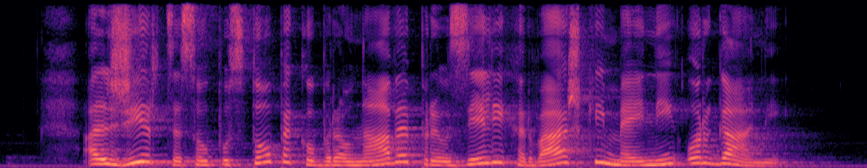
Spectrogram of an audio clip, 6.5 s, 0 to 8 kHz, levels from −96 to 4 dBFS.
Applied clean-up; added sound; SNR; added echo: none; none; none; none.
